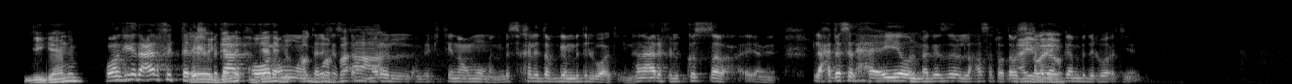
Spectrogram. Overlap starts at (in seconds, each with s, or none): 1.9 s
